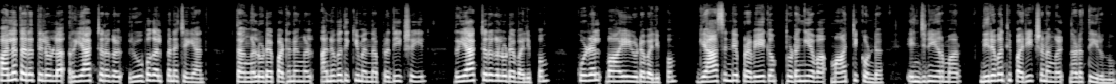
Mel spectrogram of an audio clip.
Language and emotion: Malayalam, neutral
